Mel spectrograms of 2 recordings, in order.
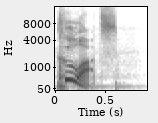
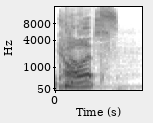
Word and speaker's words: culottes: Like culottes. – Oops, that's how it's pronounced. – Oh, did you say cullets? – Yeah.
